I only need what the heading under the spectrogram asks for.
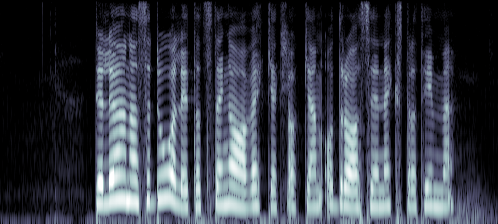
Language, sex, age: Swedish, female, 24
